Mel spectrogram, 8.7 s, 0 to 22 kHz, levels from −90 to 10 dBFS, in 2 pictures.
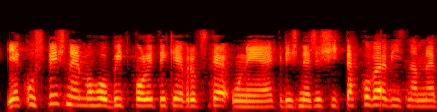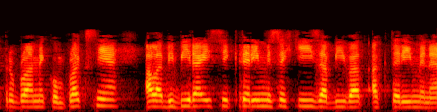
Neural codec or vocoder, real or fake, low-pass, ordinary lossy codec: none; real; 7.2 kHz; AAC, 48 kbps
